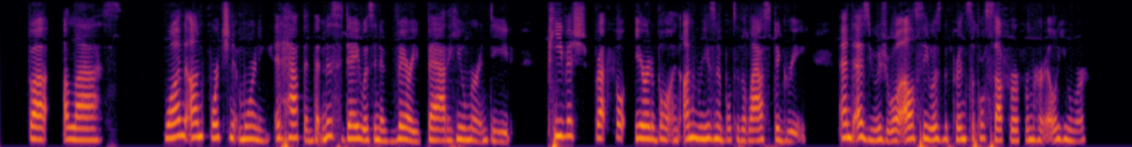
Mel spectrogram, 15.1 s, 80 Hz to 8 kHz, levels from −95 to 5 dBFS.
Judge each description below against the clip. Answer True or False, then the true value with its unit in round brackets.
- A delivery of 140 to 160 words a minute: True (150 wpm)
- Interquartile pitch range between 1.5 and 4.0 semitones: True (2.7 semitones)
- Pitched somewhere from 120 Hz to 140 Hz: False (235 Hz)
